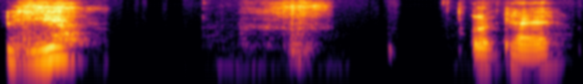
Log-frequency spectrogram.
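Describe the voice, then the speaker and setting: A woman's voice: low voice, lively intonation, extremely slow, a little mellow, a little hiss or hum. A woman hosting a casual livestream chat with a stuffy nose, joking and laughing easily. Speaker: livestream host.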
